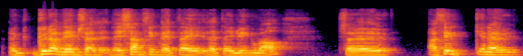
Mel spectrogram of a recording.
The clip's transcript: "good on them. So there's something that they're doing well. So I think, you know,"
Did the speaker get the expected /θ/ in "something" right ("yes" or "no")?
yes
